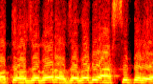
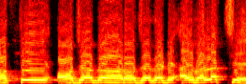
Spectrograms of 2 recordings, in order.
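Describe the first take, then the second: First: Said in the usual way. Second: Put-on slow, drawn-out Old Dhaka recitation; stretched Old Dhaka accent, primer style; Old Dhaka dialect. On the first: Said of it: "বাচ্চাদের পড়ানোর সময়". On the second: Shown as a demonstration. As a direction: mimic how Old Dhaka reads the primer. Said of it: "আর ওরাও কি বলে?".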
